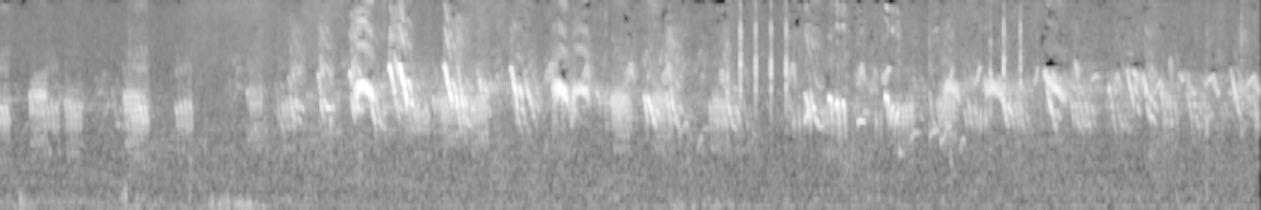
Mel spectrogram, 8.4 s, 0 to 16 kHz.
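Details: Several purple martins heard at 8:30 AM on April 14, 2012, in Center Moriches, Long Island, New York: overlapping gurgling chirps and croaks in a busy, irregular chatter, building after the first two seconds.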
